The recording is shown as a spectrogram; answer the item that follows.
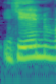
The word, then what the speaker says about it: yin: So something that, the way that I remember it is yin rhymes with dim.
